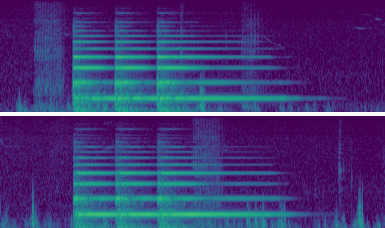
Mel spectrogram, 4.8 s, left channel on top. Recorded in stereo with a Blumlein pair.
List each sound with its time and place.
0.9 s a piano: 45° left, 0.6 m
